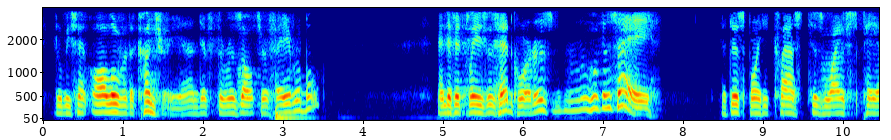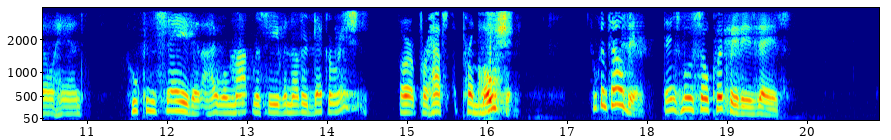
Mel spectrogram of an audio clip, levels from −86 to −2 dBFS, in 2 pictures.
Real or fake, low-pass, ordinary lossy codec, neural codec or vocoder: real; 3.6 kHz; AAC, 16 kbps; none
